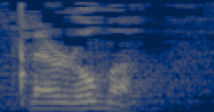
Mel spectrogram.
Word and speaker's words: pleroma: And the one that I want to deal with today is pronounced pleroma.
